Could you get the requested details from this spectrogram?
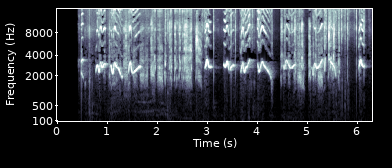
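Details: Silver-eared mesia song: lively, rapid warbled whistled phrases with wavering, looping notes, delivered in bursts separated by short pauses, clear and close.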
